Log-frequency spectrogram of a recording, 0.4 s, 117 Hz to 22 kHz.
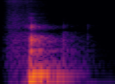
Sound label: bassoon slap; Xsample VOL-6; C BASSOON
